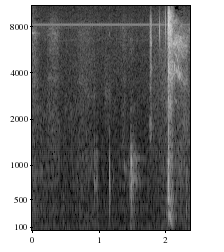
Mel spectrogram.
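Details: Baby's small breaths and sniffs build to one sudden, sharp sneeze.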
